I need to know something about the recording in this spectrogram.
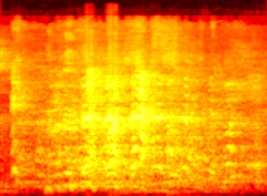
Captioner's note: audience laughs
